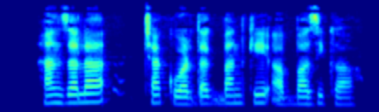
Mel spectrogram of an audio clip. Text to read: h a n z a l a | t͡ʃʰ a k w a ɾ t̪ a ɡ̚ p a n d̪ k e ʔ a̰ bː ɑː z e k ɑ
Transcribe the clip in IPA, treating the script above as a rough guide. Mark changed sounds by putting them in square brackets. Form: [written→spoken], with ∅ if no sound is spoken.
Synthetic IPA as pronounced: h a n z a l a | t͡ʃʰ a k w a ɾ [t̪→d̪] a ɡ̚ [p→b] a n d̪ k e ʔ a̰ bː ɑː z [e→i] k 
